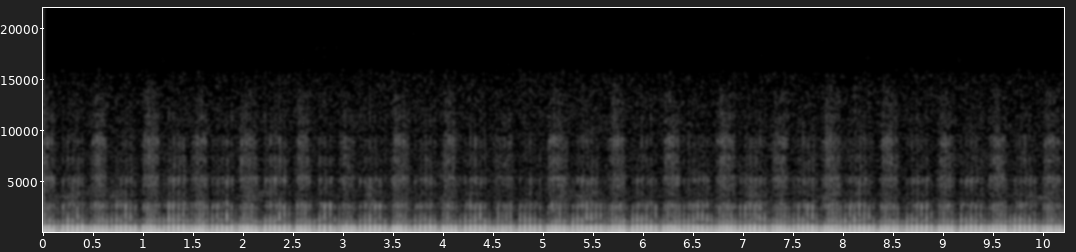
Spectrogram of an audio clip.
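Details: Low rumbling cat snore, a dense trembling purr with faint rhythmic surges about twice a second, steady in loudness and otherwise quiet.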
